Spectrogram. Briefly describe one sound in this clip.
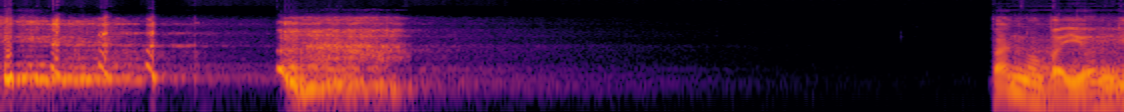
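A man speaks and laughs close into a microphone, in short bursts with pauses.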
